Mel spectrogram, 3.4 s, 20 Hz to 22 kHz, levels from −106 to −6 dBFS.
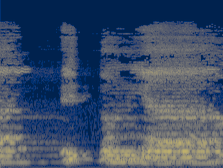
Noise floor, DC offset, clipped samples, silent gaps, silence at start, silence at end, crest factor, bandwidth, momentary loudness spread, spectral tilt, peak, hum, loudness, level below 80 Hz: -61 dBFS; under 0.1%; under 0.1%; none; 0 s; 0 s; 16 dB; 13 kHz; 12 LU; -4 dB/octave; -22 dBFS; none; -36 LUFS; -82 dBFS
